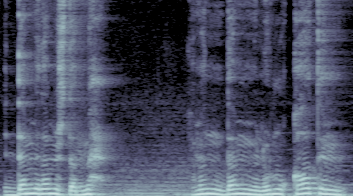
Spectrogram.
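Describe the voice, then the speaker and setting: A man's voice: sits high, steady tone, brisk, warm tone, soft background music. A man with an Egyptian accent telling a first-person horror story in a frantic, urgent way, repeating himself for effect. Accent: Egyptian Arabic.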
